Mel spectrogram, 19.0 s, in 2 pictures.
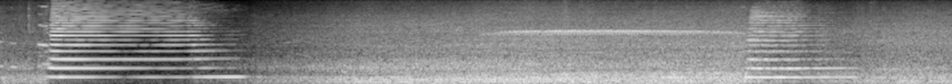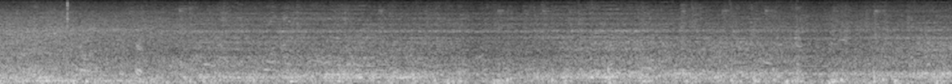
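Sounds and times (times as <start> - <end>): train rumbling and clattering past: 0.0 - 19.0
train horn blast: 0.4 - 2.6, 7.4 - 8.8.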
